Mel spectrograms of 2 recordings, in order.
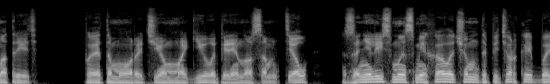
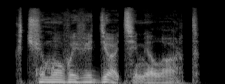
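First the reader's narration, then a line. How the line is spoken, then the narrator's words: Hissing. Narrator (Russian): прошипел его собеседник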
